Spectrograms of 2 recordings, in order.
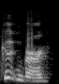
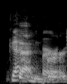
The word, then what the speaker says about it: Guttenberg: Not Gutenberg. Guttenberg.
